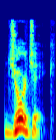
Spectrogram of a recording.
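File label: "georgic", British English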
